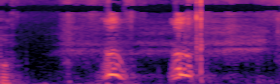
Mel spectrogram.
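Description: Two short, high-pitched animal calls about half a second apart, each rising and then falling in pitch.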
